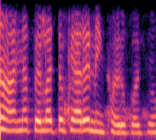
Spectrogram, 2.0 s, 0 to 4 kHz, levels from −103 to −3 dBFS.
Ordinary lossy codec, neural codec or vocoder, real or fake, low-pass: Opus, 64 kbps; codec, 16 kHz, 2 kbps, FunCodec, trained on LibriTTS, 25 frames a second; fake; 3.6 kHz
